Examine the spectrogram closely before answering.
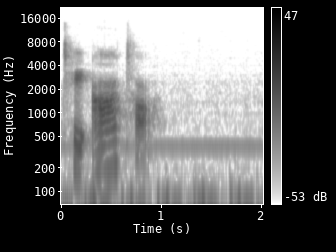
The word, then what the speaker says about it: Theater: In English it would be th, but in German it's t, like Theater, Theorie, or thermometer. It's like a simple T.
